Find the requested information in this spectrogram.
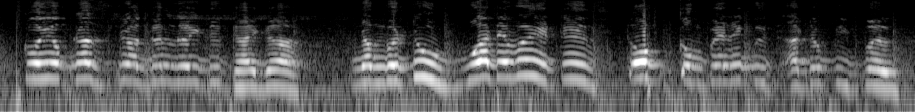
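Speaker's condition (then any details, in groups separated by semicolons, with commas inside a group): Cerebral palsy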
